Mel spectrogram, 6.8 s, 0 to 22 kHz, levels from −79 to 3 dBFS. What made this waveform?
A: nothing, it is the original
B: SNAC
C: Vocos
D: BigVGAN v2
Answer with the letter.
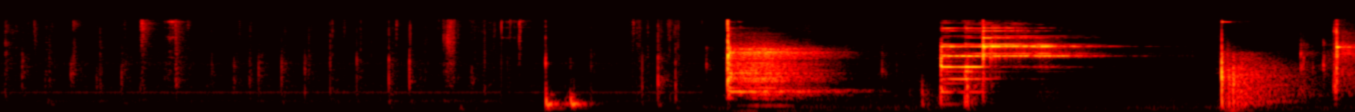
A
